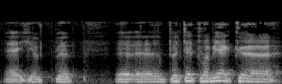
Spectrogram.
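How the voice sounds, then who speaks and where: An actor playing an excitable, hesitant witness in a radio drama, fumbling for words. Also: male voice, medium pitch, unhurried. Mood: hesitant, flustered. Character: excitable, hesitant southern French male witness, easily flustered. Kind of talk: 1950s French radio drama acting. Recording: muffled old radio recording, faint noise.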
